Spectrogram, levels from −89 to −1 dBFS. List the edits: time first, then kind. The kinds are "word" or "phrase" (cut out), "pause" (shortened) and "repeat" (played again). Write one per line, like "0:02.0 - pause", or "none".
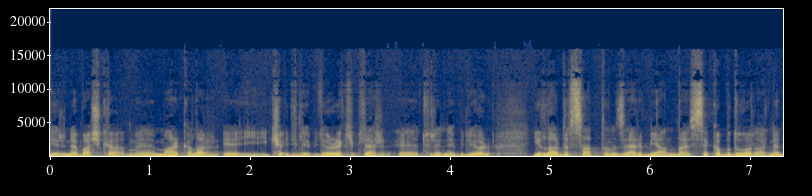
0:02.4 - word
